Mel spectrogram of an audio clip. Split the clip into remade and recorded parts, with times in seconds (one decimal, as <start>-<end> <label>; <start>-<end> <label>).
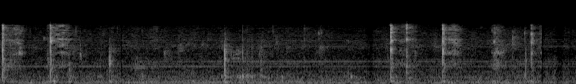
0.0-5.8 recorded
